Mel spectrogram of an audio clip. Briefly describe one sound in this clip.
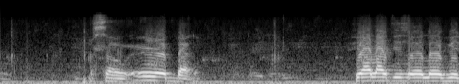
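A young man sings loudly and close by.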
